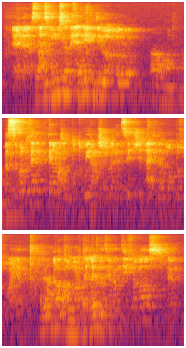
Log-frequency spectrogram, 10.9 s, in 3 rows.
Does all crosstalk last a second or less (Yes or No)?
No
